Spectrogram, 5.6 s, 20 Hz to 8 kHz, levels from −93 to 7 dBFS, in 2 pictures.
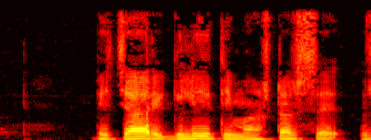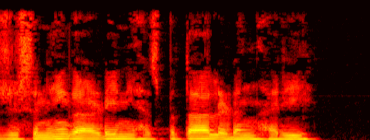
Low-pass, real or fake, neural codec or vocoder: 7.2 kHz; real; none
